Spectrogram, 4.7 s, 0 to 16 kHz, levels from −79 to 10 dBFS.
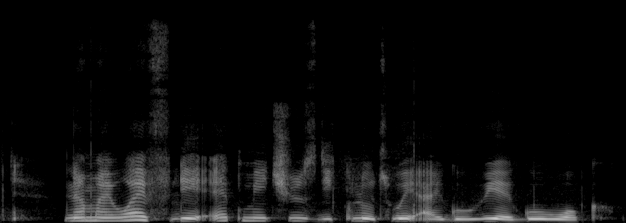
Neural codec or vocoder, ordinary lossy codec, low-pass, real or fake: none; none; 14.4 kHz; real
